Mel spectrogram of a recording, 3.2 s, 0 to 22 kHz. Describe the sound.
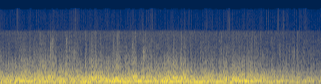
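A furious night storm wind in the mountains, made as a 1950 radio drama sound effect, roars as a dense, steady, muffled rush of noise from start to finish, with no voices.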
